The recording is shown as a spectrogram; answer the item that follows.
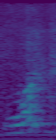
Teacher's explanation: if you put your hand in front of your face and go wah, you should feel some air come out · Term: windy sounds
